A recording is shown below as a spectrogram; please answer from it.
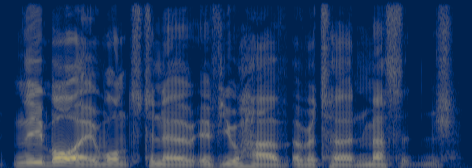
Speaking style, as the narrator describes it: said Fisher

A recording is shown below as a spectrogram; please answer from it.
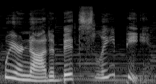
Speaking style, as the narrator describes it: cried all the young raccoons together

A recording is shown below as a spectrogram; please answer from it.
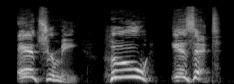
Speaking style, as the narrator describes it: screaming once more

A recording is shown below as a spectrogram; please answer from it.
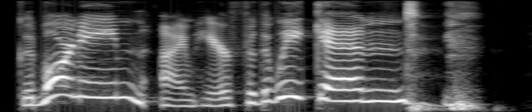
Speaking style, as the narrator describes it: Kimmy cheerfully exclaiming

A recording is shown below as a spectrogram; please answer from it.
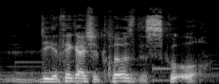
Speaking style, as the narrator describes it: David laughed bleakly

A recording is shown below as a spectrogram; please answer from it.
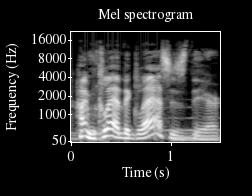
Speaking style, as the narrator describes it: said, giggling

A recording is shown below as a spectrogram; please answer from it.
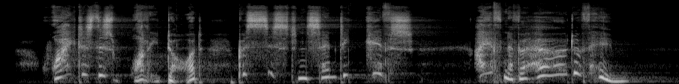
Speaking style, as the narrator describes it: She whispered to her Prime Minister

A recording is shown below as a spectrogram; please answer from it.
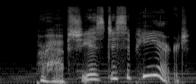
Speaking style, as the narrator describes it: Pierre said with a giggle

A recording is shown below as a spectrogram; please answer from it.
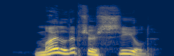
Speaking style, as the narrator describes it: he said

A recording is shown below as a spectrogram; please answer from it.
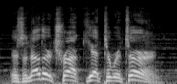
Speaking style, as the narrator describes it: shouted

